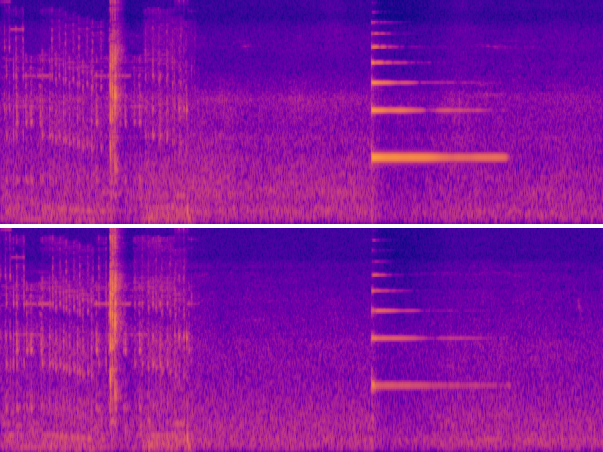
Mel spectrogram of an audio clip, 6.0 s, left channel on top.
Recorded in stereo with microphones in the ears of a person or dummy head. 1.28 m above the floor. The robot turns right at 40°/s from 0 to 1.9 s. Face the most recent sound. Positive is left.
turn(degrees=75)  # may be behind; listen again after turning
